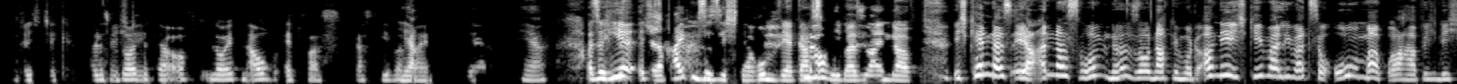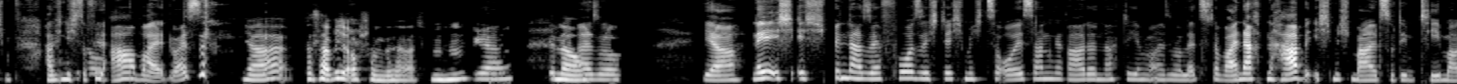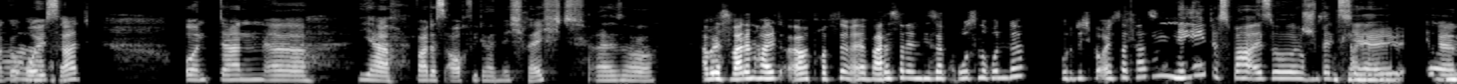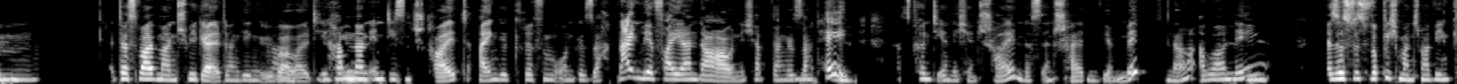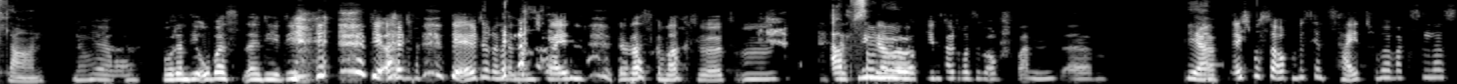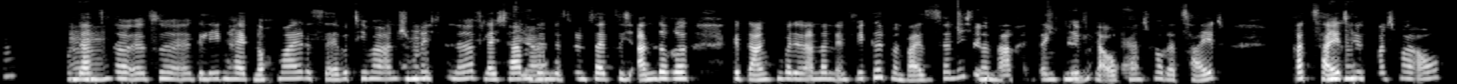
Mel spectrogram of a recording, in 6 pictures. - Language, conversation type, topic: German, advice, Wie gehst du mit dem Erwartungsdruck um, regelmäßig zu Familienfeiern zu erscheinen?
- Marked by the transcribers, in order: giggle; laughing while speaking: "Genau"; joyful: "Ich kenne das eher andersrum … lieber zur Oma"; chuckle; put-on voice: "Nein, wir feiern da"; other background noise; giggle; laughing while speaking: "die Alter"; laughing while speaking: "Genau"; giggle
